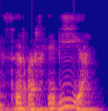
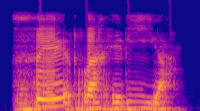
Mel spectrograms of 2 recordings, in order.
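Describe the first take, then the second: First: Said in the usual way. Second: Very slow, stretched "Cerrajería"; dictation. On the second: Shown as a demonstration. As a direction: draw out each syllable of "Cerrajería". (dictado muy lento de "Cerrajería") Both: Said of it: "les voy a ir dictando".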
